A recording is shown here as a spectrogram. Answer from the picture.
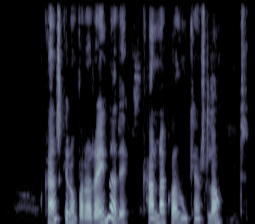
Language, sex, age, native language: Icelandic, female, 50-59, Icelandic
